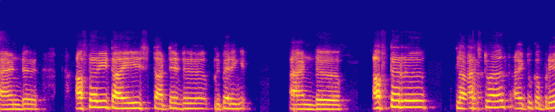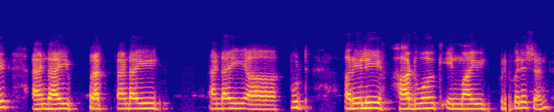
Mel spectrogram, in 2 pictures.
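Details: Adult Indian man whose stuttering began around class one or two and still affects his speech in meetings; real, developmental onset; stuttering.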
